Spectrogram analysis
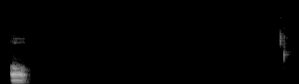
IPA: o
